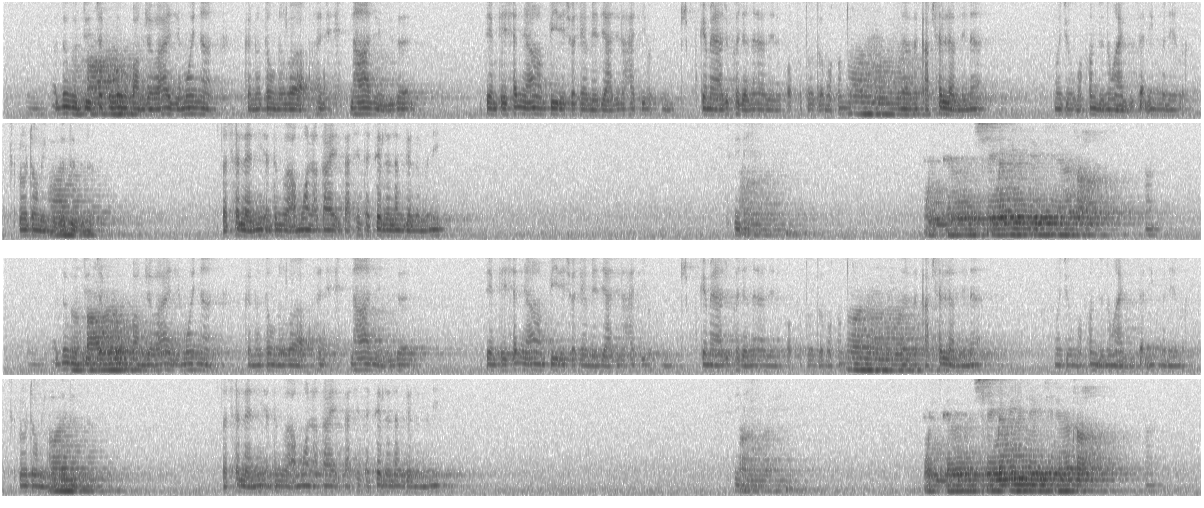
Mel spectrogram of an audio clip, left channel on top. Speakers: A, on the left; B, on the right.
A: ꯎꯝ ꯑꯗꯨꯕꯨꯗꯤ
B: ꯑꯗꯨꯅ ꯄꯥꯝꯕꯅ
A: ꯆꯠꯄ ꯈꯣꯠꯄ ꯄꯥꯝꯖꯕ ꯍꯥꯏꯁꯦ ꯃꯣꯏꯅ ꯀꯩꯅꯣ ꯇꯧꯅꯕ ꯍꯥꯏꯗꯤ ꯅꯍꯥꯁꯤꯡꯁꯤꯗ ꯇꯦꯝꯇꯦꯁꯟ ꯃꯌꯥꯝ ꯑꯃ ꯄꯤꯔꯤ ꯁꯣꯁꯦꯜ ꯃꯦꯗꯤꯌꯥꯁꯤꯗ ꯍꯥꯏꯗꯤ ꯀꯦꯃꯦꯔꯥꯁꯨ ꯐꯖꯅꯅ ꯄꯣꯇꯣꯣ ꯃꯐꯝꯗꯣ
B: ꯃꯥꯅꯦ ꯃꯥꯅꯦ ꯃꯥꯅꯦ
A: ꯐꯖ ꯀꯥꯞꯁꯤꯜꯂ ꯑꯗꯨꯅ ꯃꯣꯏꯁꯨ ꯃꯐꯝꯗꯨ ꯅꯨꯡꯉꯥꯏꯕꯗꯨ ꯆꯠꯅꯤꯡꯕꯅꯦꯕ ꯑꯦꯛꯁꯄ꯭ꯂꯣꯔ ꯇꯧꯅꯤꯡꯕꯗꯣ
B: ꯃꯥꯅꯦ
A: ꯑꯗꯨꯗꯨꯅ ꯆꯠꯁꯤꯜꯂꯅꯤ ꯑꯗꯨꯒ ꯑꯃꯣꯠ ꯀꯥꯏ ꯆꯥꯁꯤꯟꯊꯛ ꯛꯆꯦꯜꯂ ꯂꯥꯡꯖꯜꯂꯝ ꯑꯃꯅꯤ <unintelligible> ꯁꯤꯗꯤ
B: ꯃꯥꯦ ꯃꯥꯦ ꯃꯣꯏ ꯀꯩꯅꯣ ꯁꯦꯡꯅ ꯃꯤ ꯂꯩꯇꯦ ꯁꯤꯅꯦꯕ ꯅꯠꯇ꯭ꯔꯣ
A: ꯑꯥ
